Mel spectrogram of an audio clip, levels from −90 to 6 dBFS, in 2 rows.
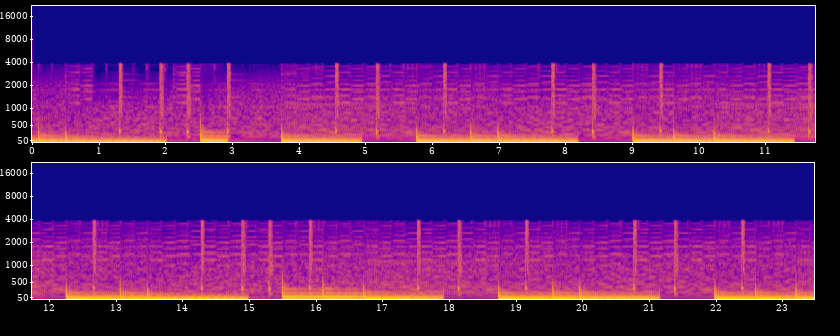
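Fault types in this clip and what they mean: No fault types are present in this clip, so there is nothing to list or explain.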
